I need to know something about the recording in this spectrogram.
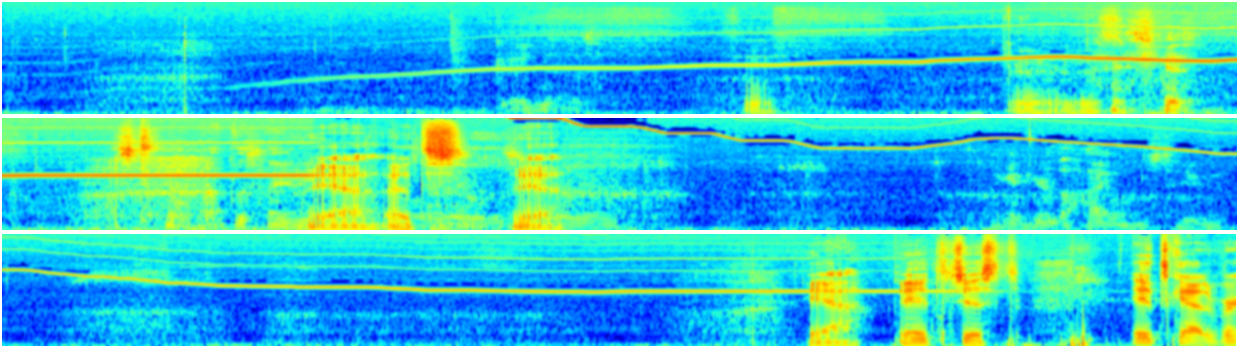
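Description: A steady whistling tone from a loudspeaker slowly rises in pitch, then sweeps back down.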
